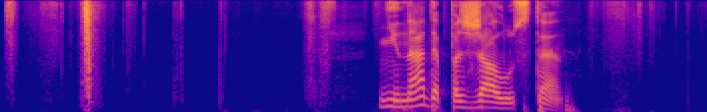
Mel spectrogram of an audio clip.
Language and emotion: Russian, angry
